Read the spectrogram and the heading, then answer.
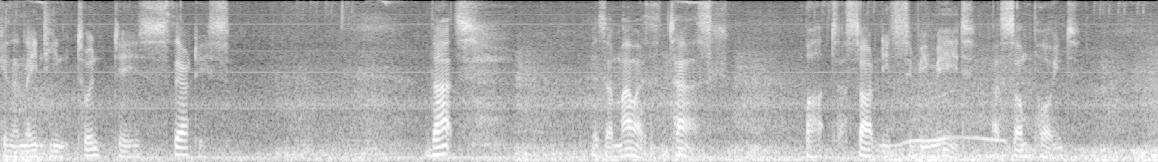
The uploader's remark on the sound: A walk round the grounds at Lauriston Castle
